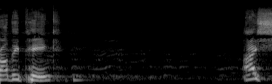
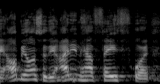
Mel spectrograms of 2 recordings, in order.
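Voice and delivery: usual speaking voice

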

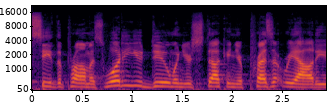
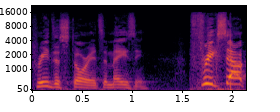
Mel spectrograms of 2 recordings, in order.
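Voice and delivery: normal talking voice

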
